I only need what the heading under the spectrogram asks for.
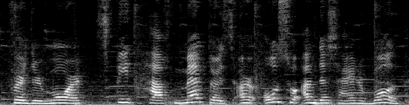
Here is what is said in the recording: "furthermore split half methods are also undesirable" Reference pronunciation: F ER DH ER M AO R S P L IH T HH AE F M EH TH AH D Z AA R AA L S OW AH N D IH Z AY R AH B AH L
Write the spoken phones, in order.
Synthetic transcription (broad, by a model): F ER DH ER M AO R S P IY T HH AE F M EH T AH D S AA R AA L S OW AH N D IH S AY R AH B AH L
